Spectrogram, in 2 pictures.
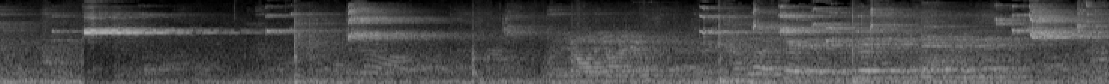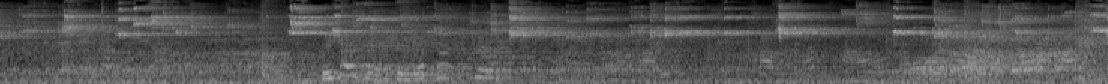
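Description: Indoor basketball play in a large echoing gym: a short referee's whistle about half a second in, then the ball bouncing, sneakers squeaking on the court and players calling out.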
